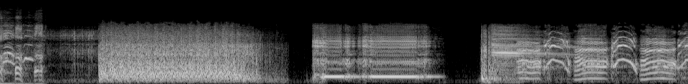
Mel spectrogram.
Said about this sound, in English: The inevitability of the what's going to happen with the sound is when you hit that guitar, it's going to make the sound of a machine gun.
